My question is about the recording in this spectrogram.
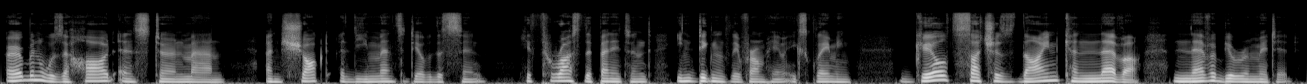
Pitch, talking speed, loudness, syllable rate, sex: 135 Hz, 145 wpm, -18 LUFS, 4.5 syllables/s, male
